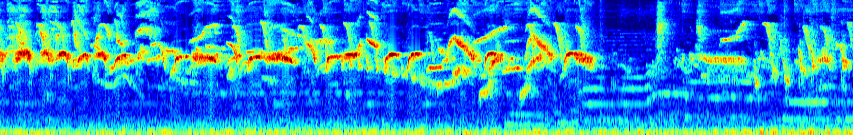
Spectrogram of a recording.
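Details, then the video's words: Tame caged Chinese hwamei, described as a strong fighter and fine singer, delivering a fast, rich run of warbled, slurred whistles and trills, loud for six seconds before dropping to softer scattered phrases. "Mi thuần đấu tốt hót hay"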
